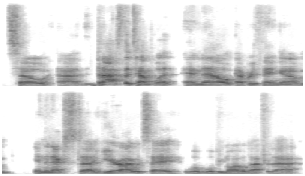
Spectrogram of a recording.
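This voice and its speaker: A man from Canada, a singer-songwriter guest, talking in a thoughtful, unhurried way with frequent pauses and restarts. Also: on the low side, sharp tone. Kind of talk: casual interview chat. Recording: roomy, distant from the mic.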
